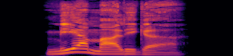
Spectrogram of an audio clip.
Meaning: inflection of mehrmalig: 1. strong/mixed nominative masculine singular 2. strong genitive/dative feminine singular 3. strong genitive plural
- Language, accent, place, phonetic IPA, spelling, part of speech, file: German, Germany, Berlin, [ˈmeːɐ̯maːlɪɡɐ], mehrmaliger, adjective, De-mehrmaliger.ogg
